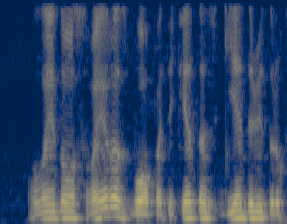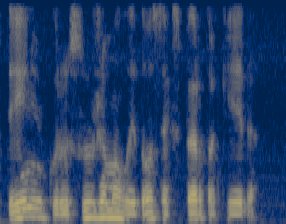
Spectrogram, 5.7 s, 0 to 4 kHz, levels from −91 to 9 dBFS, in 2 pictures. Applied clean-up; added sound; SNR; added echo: none; none; none; none.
